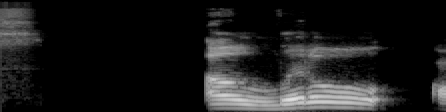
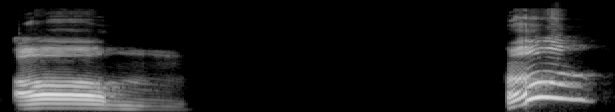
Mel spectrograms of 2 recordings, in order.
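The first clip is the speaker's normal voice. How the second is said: confused; 5 dB louder than usual. Retold or imitated. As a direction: act puzzled, pitch leaping up at the end. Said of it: "Lucy gets a bit confused".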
